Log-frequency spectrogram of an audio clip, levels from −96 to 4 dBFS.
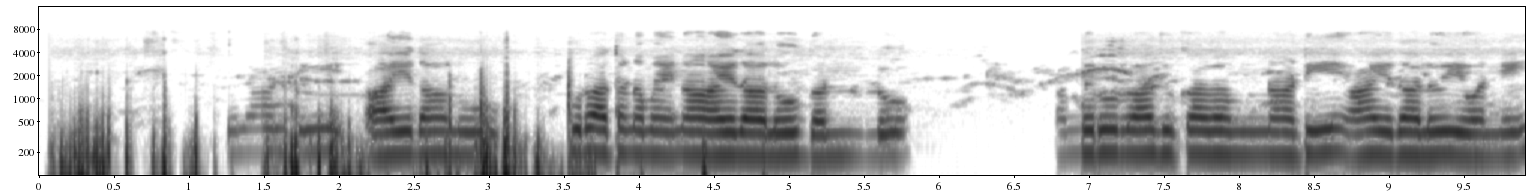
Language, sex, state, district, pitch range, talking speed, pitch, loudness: Telugu, male, Andhra Pradesh, Anantapur, 180-195 Hz, 65 wpm, 185 Hz, -21 LUFS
